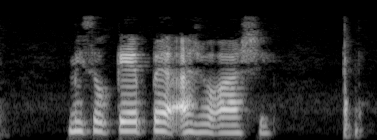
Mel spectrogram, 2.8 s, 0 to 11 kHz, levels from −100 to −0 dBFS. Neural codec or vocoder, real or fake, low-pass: none; real; 7.2 kHz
